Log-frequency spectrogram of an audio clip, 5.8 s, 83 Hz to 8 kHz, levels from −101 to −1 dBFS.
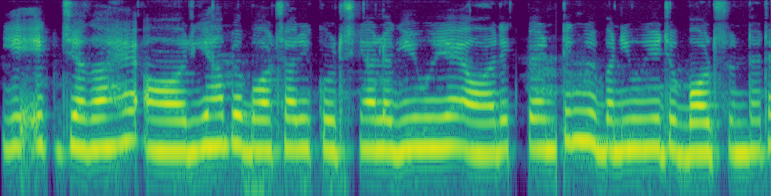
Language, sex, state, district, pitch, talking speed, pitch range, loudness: Hindi, female, Haryana, Charkhi Dadri, 250 Hz, 240 wpm, 240-260 Hz, -15 LUFS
